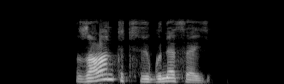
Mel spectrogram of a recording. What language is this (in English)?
Kabyle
